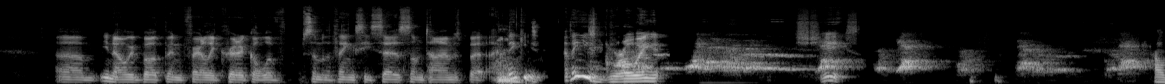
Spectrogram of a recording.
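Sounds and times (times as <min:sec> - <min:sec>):
speech: 0:00.6 - 0:06.7, 0:08.2 - 0:08.6
dogs barking: 0:06.3 - 0:11.6.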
